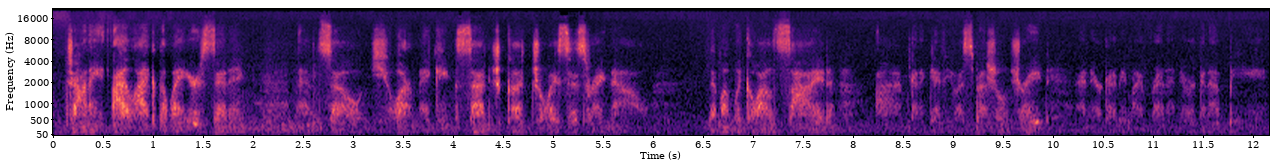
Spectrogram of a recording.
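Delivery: whispering. Showing how to quietly praise one child to calm a classroom: whispering to a child. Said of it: "just start to whisper to somebody".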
